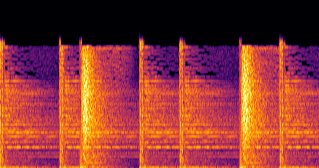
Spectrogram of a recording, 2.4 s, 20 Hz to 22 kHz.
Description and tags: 100 Studio C Drums 01
dirty, synth, drums, crushed, digital, bit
